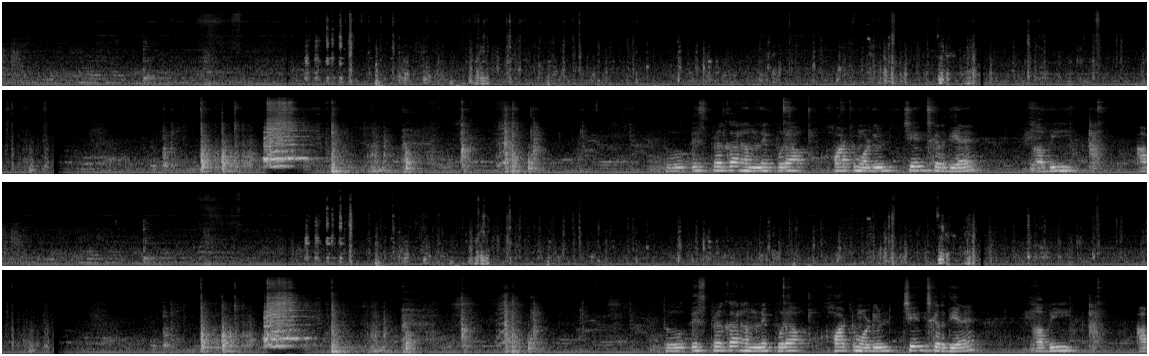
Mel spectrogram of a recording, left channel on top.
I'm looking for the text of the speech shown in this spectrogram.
तो इस प्रकार हमने पूरा हॉट मॉड्यूल चेंज कर दिया है। अभी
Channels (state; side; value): normal; both; correlation 0.59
